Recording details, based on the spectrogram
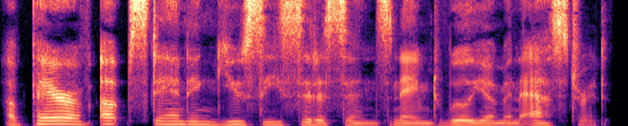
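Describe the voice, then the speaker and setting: A woman voice actress playing a determined, principled soldier-scientist in a space adventure video game, speaking earnestly and conversationally with military briskness. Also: low-pitched, darkish tone, no echo, clean studio sound, natural voice. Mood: focused, measured. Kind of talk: acted video game dialogue.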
